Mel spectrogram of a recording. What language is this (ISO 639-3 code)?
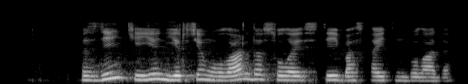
kaz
